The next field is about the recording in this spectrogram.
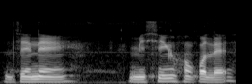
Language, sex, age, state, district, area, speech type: Assamese, male, 60+, Assam, Dhemaji, rural, spontaneous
